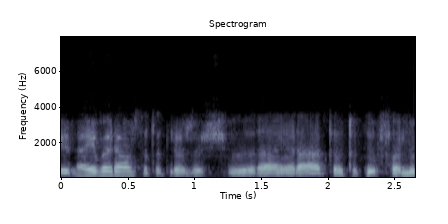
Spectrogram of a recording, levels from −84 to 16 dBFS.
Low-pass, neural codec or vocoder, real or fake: 7.2 kHz; codec, 16 kHz, 4.8 kbps, FACodec; fake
